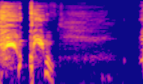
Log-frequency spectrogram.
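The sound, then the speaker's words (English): Two quick, harsh coughs in close succession, fairly loud, followed by a short quiet stretch with faint breathy noise. No talking. “But I had this cough that I still have a tiny bit, that where my chest would burn.”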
